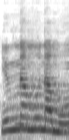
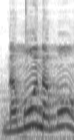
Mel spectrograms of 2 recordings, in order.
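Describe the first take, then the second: First: Said in the usual way. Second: High, mock baby talk; mother lightly imitating her child's old word; toddler voice. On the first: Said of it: "ako na nagturo nun".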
